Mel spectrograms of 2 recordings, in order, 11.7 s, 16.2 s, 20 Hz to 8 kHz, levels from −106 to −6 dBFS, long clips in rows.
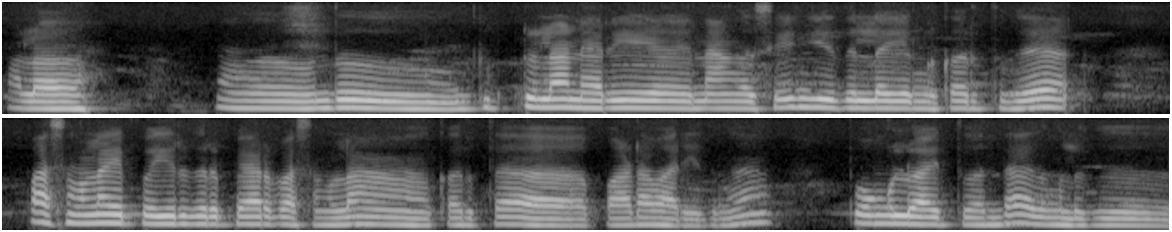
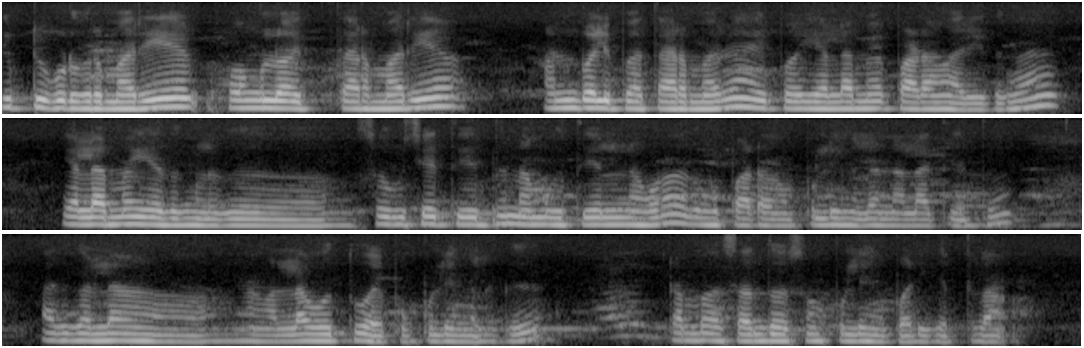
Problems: none marked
